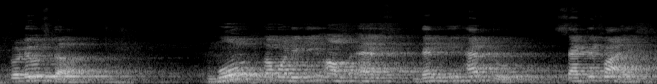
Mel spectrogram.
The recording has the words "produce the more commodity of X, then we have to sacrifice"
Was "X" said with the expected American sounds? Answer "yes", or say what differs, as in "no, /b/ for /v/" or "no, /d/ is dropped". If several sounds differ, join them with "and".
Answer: no, /k/ is dropped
